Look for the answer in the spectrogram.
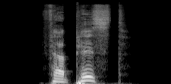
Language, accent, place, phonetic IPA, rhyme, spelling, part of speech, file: German, Germany, Berlin, [fɛɐ̯ˈpɪst], -ɪst, verpisst, verb, De-verpisst.ogg
- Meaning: 1. past participle of verpissen 2. inflection of verpissen: second-person singular/plural present 3. inflection of verpissen: third-person singular present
